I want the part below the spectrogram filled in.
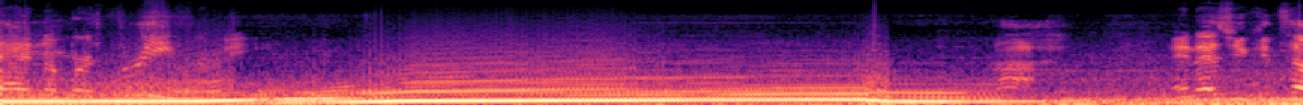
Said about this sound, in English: as you can tell by hearing that exhaust as I get on the highway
